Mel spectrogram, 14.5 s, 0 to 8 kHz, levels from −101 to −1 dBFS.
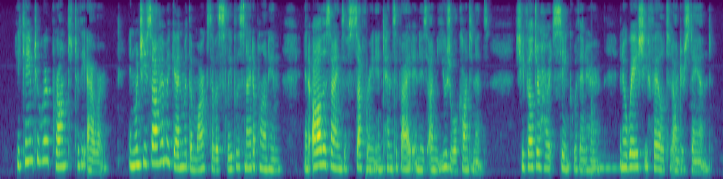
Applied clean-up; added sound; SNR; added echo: none; Snare drum; 18 dB; none.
